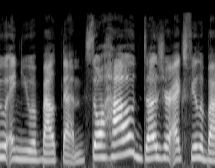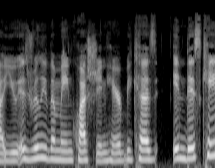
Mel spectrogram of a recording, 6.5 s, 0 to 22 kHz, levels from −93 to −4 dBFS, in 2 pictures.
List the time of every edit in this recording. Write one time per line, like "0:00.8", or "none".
0:01.2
